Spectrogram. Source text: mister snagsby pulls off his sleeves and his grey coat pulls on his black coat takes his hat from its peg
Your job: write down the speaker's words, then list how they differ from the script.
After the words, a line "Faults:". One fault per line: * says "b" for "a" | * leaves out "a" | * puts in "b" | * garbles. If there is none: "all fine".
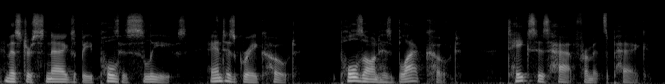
mister snagsby pulls his sleeves and his grey coat pulls on his black coat takes his hat from its peg
Faults:
* leaves out "off"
